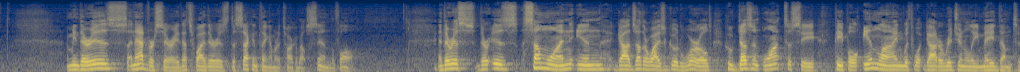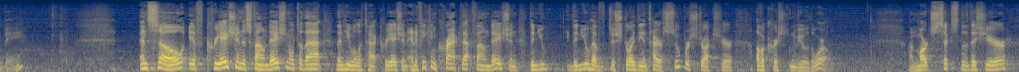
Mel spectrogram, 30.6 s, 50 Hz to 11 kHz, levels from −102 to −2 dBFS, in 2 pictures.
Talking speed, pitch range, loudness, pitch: 175 wpm, 120-160 Hz, -23 LUFS, 140 Hz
